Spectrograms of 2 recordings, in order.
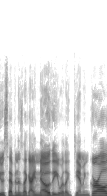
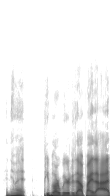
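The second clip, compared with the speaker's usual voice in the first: put-on whisper. Retelling what someone whispered to herself after he left: imitating a whisper. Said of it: "whispers to herself when he leaves".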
